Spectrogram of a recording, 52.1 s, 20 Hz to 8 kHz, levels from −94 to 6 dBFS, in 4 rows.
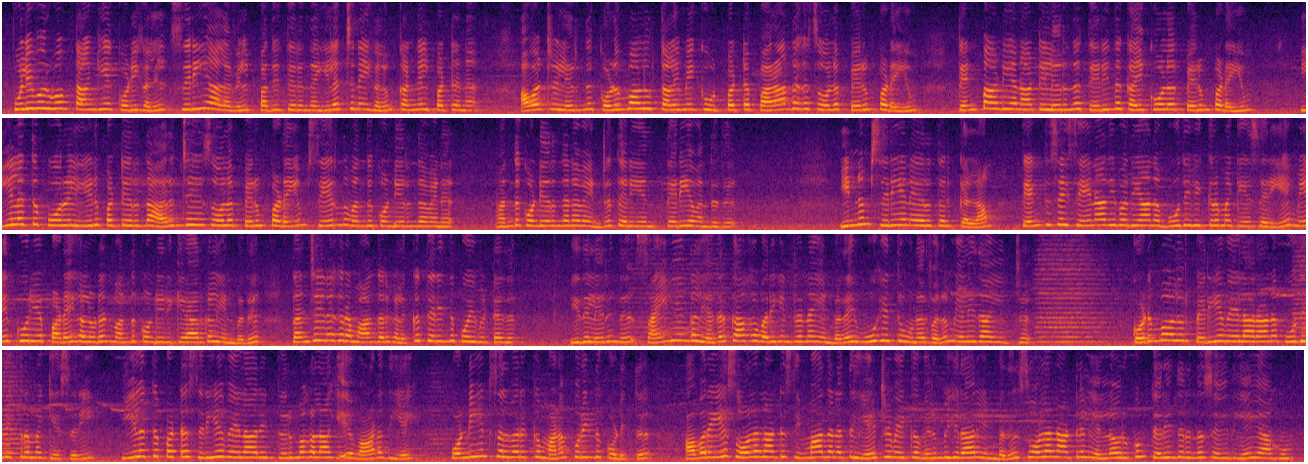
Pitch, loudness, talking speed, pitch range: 360 Hz, -16 LUFS, 100 wpm, 325-385 Hz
